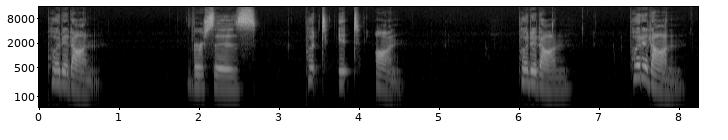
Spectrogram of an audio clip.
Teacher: pronunciation the flap and then we have that reification happening again the flap also reifies and moves over to the beginning of the next syllable or word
